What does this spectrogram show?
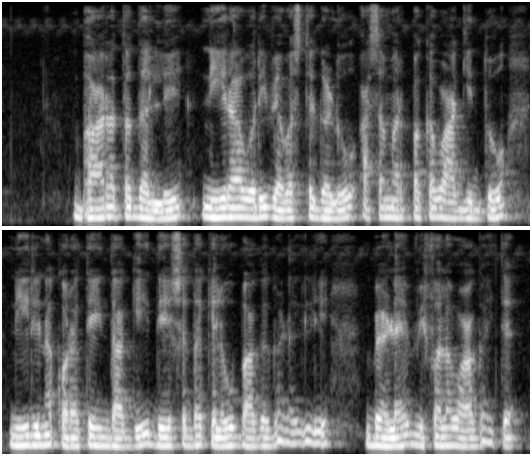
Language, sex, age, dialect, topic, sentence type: Kannada, male, 18-24, Mysore Kannada, agriculture, statement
